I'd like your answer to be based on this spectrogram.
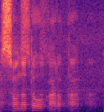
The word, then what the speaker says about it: सुनतो: सुनतो करता आम तौर पर पाठी बोल जाते ने सुनतो करता, सुनतो करके नहीं बोलना, नन्ने का उच्चारण पूरा करना सुनतो करता।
